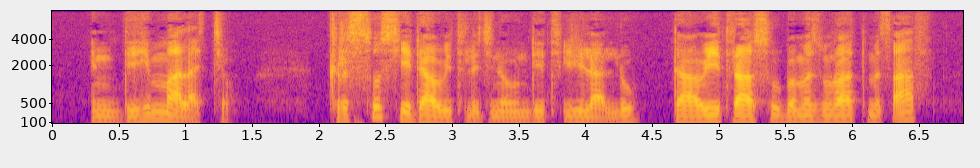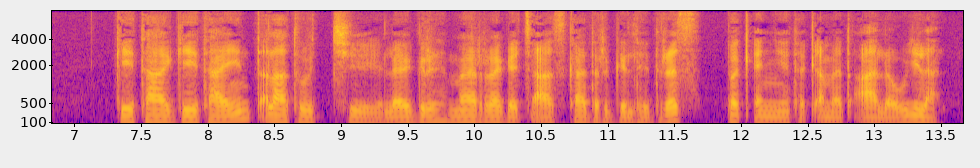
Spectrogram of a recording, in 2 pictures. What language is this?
Amharic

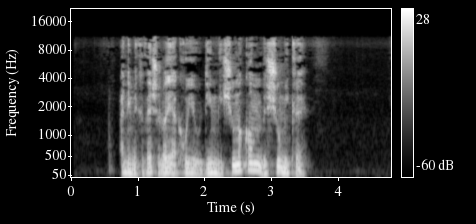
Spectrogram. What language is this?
Hebrew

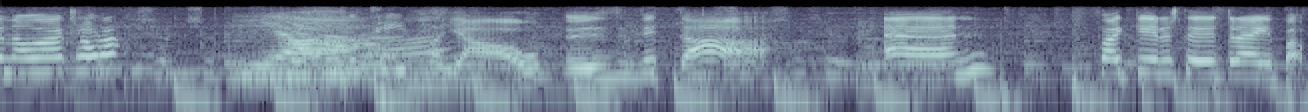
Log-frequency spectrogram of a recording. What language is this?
Icelandic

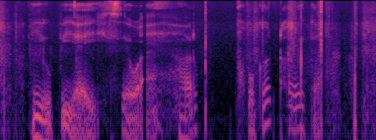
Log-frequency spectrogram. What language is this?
Chhattisgarhi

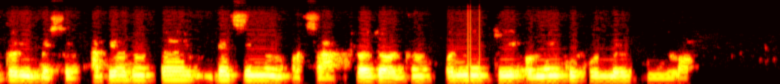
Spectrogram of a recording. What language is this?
Yoruba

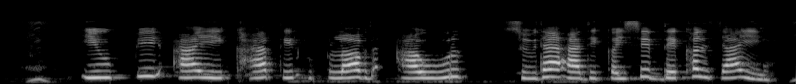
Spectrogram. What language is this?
Bhojpuri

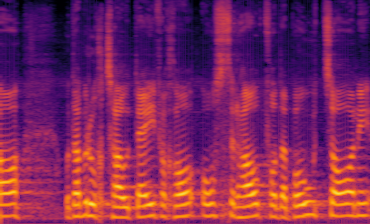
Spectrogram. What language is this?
Swiss German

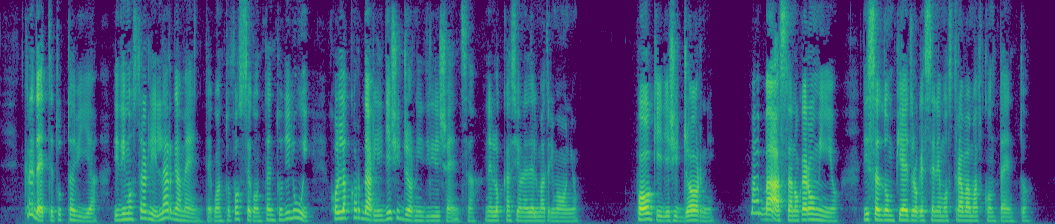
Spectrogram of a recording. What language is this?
Italian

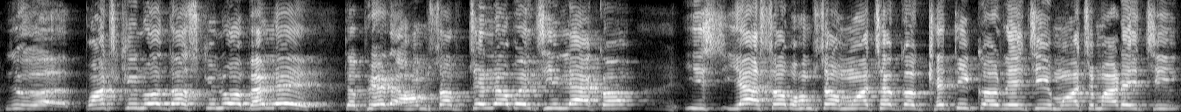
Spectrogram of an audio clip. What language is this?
Maithili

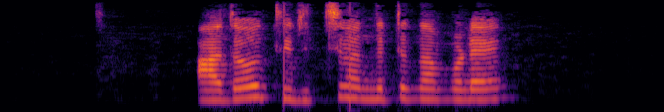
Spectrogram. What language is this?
Malayalam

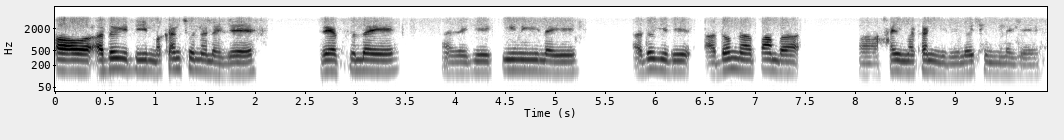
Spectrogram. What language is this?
Manipuri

